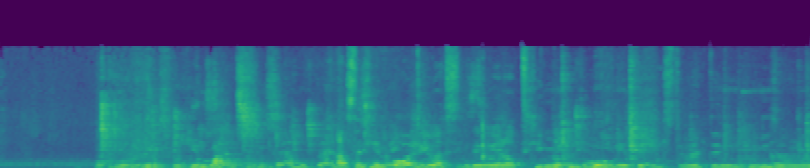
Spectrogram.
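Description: A young girl speaks calmly and cheerfully close by.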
